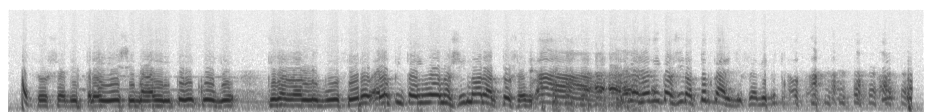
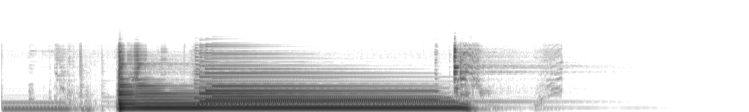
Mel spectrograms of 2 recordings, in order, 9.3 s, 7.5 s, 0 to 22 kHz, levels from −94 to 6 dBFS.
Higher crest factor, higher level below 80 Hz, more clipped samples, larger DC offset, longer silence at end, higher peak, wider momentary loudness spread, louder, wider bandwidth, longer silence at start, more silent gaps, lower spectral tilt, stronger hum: second, 10 dB vs 20 dB; about the same, -50 dBFS vs -46 dBFS; neither; neither; second, 0.15 s vs 2.75 s; second, -8 dBFS vs 0 dBFS; first, 12 LU vs 3 LU; about the same, -19 LUFS vs -19 LUFS; second, 4.2 kHz vs 5 kHz; second, 0.2 s vs 1.15 s; neither; first, -9.5 dB/octave vs -7.5 dB/octave; neither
